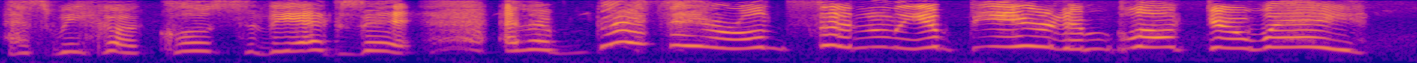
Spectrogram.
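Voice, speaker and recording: A woman voicing a tiny, excitable fairy companion girl who chatters and refers to herself in the third person, in video game voice acting. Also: very high-pitched, brisk. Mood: excited. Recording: game audio with loud music.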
